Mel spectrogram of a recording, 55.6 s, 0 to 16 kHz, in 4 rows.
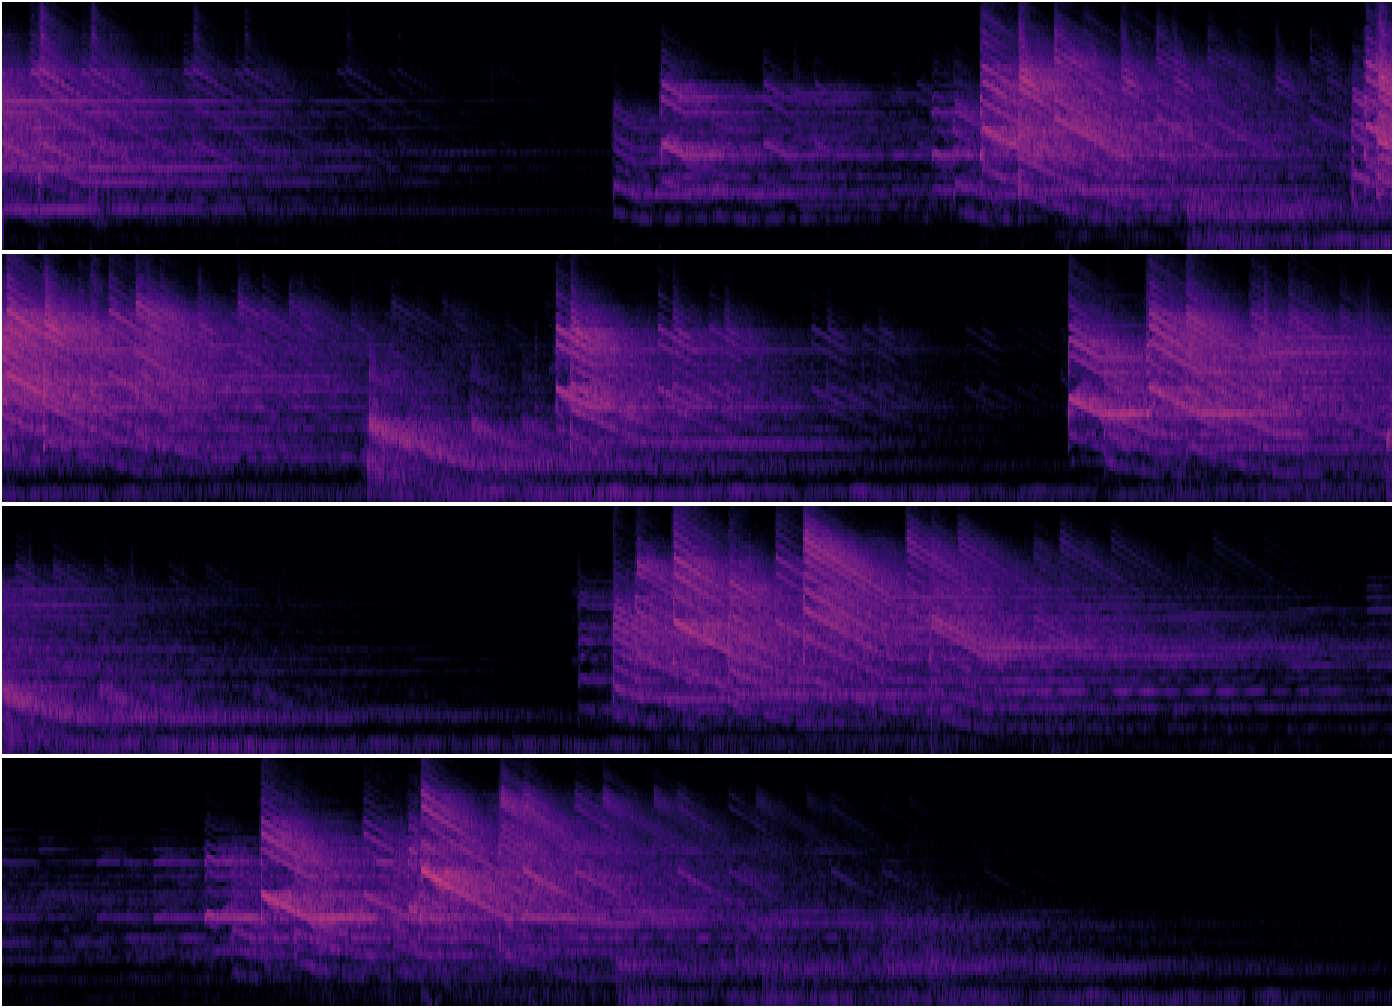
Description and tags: falling, portamento fX sounds created with the Roland VG-8 guitar system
